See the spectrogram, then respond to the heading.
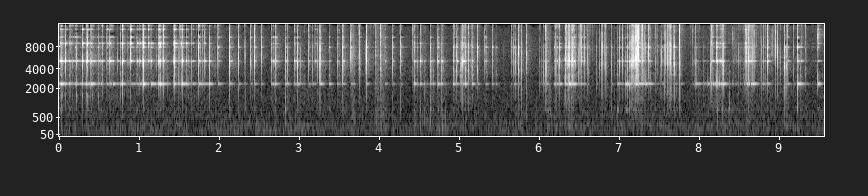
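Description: Long nails rapidly tap and scratch the outside wall of a clear, hollow, empty embossed glass tumbler held in the hand. The result is a dense stream of quick, bright clicks and scrapes, with faint glassy ringing tones high in pitch that die away almost at once.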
